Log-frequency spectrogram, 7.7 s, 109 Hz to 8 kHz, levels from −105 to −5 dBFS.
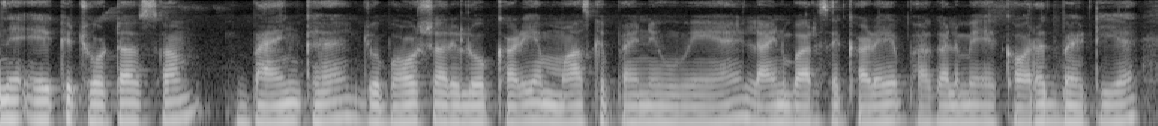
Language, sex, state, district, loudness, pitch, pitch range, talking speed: Hindi, male, Maharashtra, Nagpur, -34 LUFS, 115 Hz, 110-125 Hz, 195 wpm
